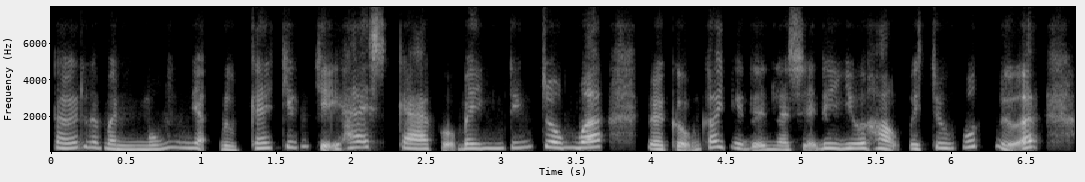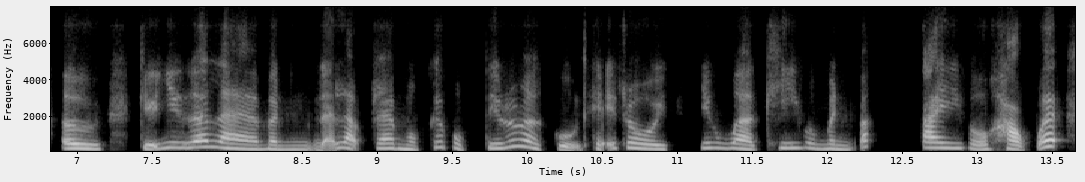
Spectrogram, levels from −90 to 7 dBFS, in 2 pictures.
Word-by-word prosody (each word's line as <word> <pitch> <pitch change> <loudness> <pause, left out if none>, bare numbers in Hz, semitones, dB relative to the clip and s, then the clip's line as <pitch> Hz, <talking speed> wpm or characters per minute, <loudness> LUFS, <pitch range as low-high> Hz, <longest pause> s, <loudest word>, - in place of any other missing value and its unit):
tới 275 -1 0
là 300 -3 -4
mình 205 -4 -1
muốn 280 +7 -3
nhận - - -2
được 200 -2 -1
cái 270 +1 0
chứng 310 +1 -7
chỉ - - +1
HSK 270 -3 0
của - - -2
bên 250 +2 -1
tiếng 290 +4 -7
Trung 295 -2 0
á, 315 +2 +6 0.3
rồi 220 -2 +2
cũng 200 - -2
có 310 - -1
dự 250 -3 -4
định 205 -1 -2
là 195 -1 -2
sẽ 190 - -5
đi 255 +1 +1
du 255 - +3
học 240 -4 +1
bên 230 - -1
Trung 270 -2 -2
Quốc 335 +3 -3
nữa. - - 0 0.4
Ừ, 245 -2 +6 0.3
kiểu 220 - +3
như 290 +1 -2
á, 325 +1 +6
là 250 -8 +4
mình 205 -1 -2
đã - - 0
lập 270 -3 +3
ra 255 0 +2
một 215 -4 -1
cái 310 0 -6
mục 245 -6 -5
tiêu 255 0 -1
rất 355 - 0
là 335 -6 +2
cụ 385 - 0
thể - - -2
rồi, 240 -6 +2 0.2
nhưng 275 -1 -4
mà 240 -5 +4
khi 275 0 -3
mà 270 - -5
mình 225 -3 -2
bắt 335 +1 -2 0.3
tay 285 -2 +4
vào 215 -2 0
học 225 0 +5
á, 350 +3 +8
260 Hz, 250 wpm, -24 LUFS, 225-290 Hz, 0.4 s, á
